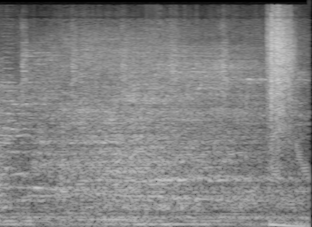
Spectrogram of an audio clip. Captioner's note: dinosaur growling; footsteps stomping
